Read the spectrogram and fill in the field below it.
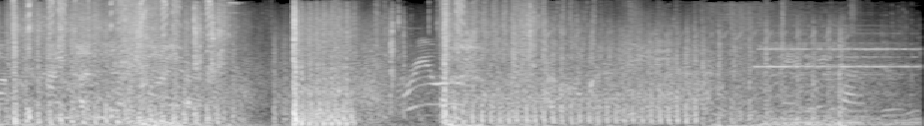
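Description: Rapid automatic gunfire rattles through an Apex Legends firefight, with dense bursts, sharp single cracks and ricochet-like whines, loud and close over game sounds and a voice.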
